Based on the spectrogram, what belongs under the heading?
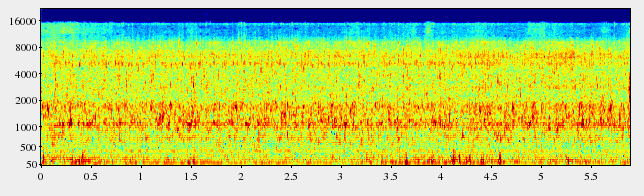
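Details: Constant hiss of running, trickling stream water, with no animal voice standing out.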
